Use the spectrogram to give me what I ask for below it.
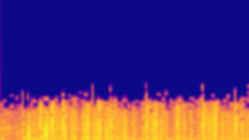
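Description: Rapid typing on a computer keyboard, with many light, quick key clicks running in a steady, continuous patter from start to end.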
